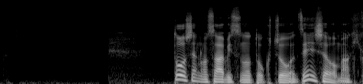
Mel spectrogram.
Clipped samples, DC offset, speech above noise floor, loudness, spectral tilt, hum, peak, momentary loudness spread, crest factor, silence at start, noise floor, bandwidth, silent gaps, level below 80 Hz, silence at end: under 0.1%; under 0.1%; 40 dB; -25 LUFS; -6 dB/octave; none; -4 dBFS; 4 LU; 22 dB; 1.75 s; -64 dBFS; 15.5 kHz; none; -46 dBFS; 0 s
